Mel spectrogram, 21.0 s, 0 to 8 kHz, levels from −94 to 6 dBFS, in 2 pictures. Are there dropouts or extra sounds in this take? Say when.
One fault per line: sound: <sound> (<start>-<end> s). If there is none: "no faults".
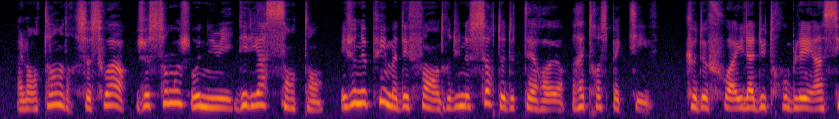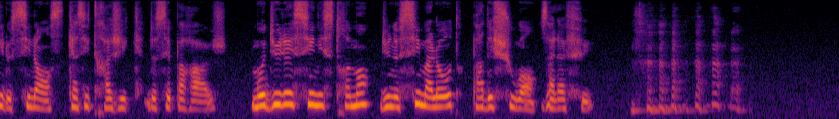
sound: laugh (18.4-19.9 s)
